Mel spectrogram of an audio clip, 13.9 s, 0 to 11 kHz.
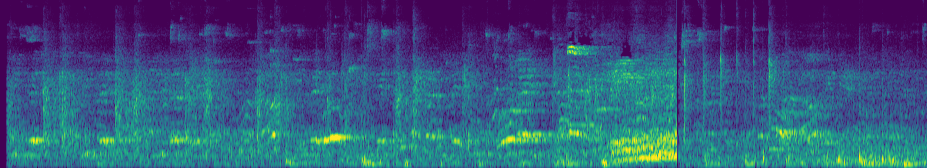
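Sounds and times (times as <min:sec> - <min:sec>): crowd voices: 0:00.1 - 0:13.9.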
